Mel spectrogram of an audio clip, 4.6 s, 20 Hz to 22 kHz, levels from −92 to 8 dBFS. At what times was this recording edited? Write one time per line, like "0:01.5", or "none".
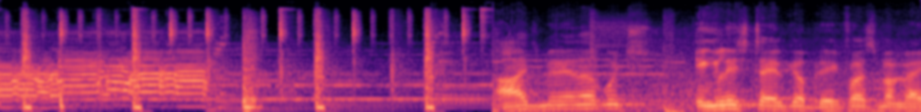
0:02.3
